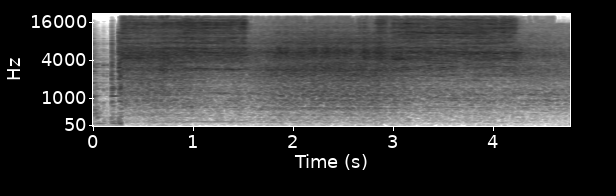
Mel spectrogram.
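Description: Steel repair patch for a VW Golf Mk2 wheel arch being cut, a steady, loud, continuous rasping saw or grinding noise that runs almost unbroken for several seconds with no voices.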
